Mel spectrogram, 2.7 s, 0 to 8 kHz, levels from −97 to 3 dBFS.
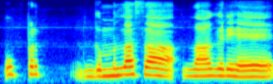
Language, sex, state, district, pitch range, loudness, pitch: Rajasthani, female, Rajasthan, Nagaur, 185-230 Hz, -16 LUFS, 200 Hz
